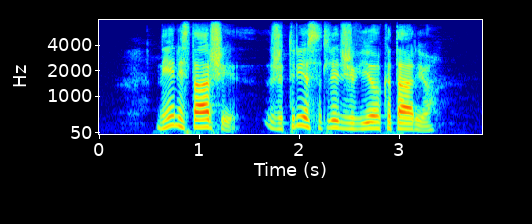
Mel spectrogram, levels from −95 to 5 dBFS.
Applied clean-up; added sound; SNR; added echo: none; none; none; none.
